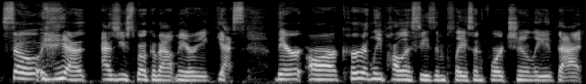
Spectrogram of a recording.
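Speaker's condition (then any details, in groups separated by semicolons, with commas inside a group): No condition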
